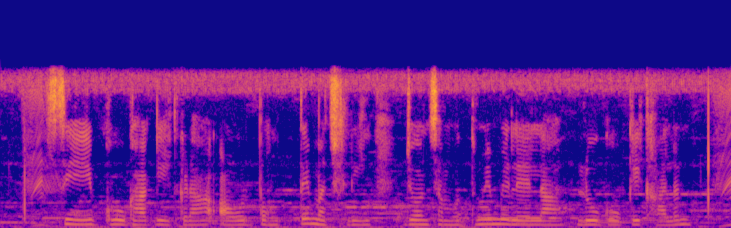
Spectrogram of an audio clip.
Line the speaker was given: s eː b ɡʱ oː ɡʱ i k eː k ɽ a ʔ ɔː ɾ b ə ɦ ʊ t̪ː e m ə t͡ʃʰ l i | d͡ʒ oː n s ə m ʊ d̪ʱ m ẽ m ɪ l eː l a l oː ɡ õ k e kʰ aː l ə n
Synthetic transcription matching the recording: s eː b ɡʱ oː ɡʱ a k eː k ɽ a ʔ ɔː ɾ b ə ɦ ʊ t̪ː e m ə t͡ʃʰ l i | d͡ʒ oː n s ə m ʊ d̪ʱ m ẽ m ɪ l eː l a l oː ɡ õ k e kʰ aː l ə n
